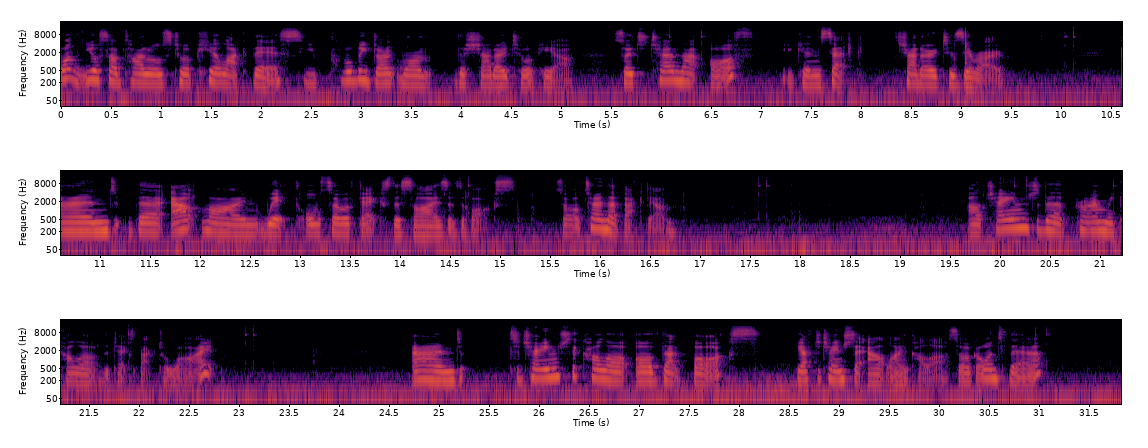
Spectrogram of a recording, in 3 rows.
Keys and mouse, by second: 6.0 click, 10.0 click, 14.4 click, 15.2 3, 17.5 click, 20.1 click, 21.1 click, 23.0 click, 30.9 click.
